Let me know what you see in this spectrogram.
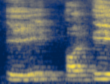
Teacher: ई और बड़ी ई इनका उच्चारण स्थान क्या है तालु है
